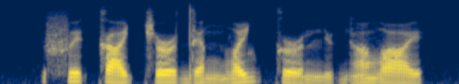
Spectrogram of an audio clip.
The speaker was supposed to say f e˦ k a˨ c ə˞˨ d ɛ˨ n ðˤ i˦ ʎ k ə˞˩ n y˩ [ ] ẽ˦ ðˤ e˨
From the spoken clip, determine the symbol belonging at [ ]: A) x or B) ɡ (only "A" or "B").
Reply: B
